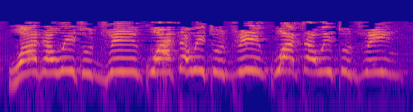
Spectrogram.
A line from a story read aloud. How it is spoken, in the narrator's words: Moses cried out to the Lord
